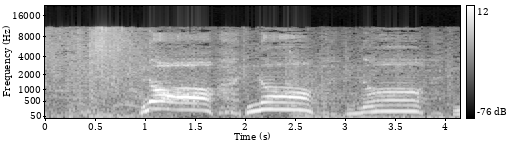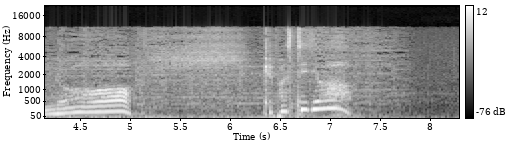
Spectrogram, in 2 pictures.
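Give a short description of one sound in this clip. A young man shouts loudly in long, drawn-out cries close to a microphone.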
